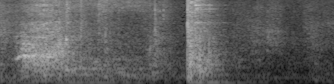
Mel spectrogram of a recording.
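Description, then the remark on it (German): A kitchen drawer slides open with a long scraping rumble, then a sharp knock as it stops, followed by a brief rattle of its contents as someone searches inside. “Ja, der muss, glaube ich, in der Schublade sein.”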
